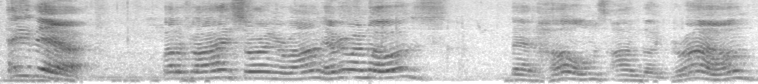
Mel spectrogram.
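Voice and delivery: high, loud call up to the sky. Acted. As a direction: call up to a butterfly above. Caterpillar calls to butterfly.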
